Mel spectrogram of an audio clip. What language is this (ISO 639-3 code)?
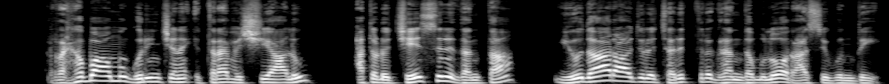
tel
